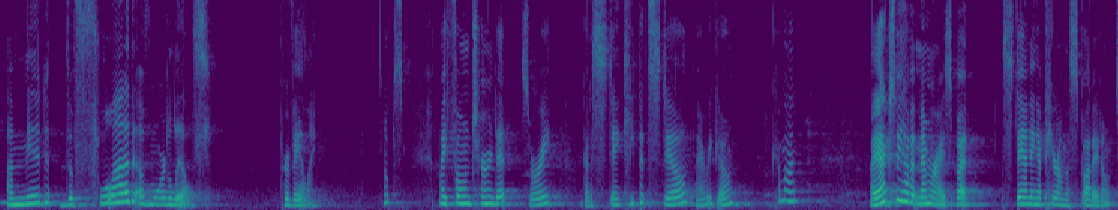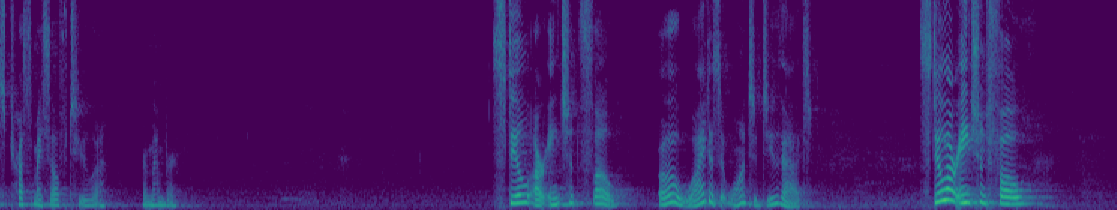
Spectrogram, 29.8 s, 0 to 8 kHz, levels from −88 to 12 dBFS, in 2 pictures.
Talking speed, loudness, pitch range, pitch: 120 wpm, -32 LUFS, 225-280 Hz, 255 Hz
